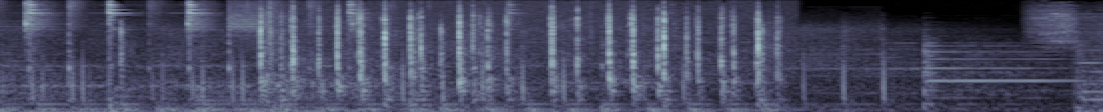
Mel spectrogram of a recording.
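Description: Title music with a fast run of computer-keyboard typing clicks over a low held bass. About three seconds in the clicks stop and only a quieter held tone remains.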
